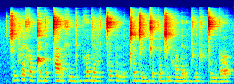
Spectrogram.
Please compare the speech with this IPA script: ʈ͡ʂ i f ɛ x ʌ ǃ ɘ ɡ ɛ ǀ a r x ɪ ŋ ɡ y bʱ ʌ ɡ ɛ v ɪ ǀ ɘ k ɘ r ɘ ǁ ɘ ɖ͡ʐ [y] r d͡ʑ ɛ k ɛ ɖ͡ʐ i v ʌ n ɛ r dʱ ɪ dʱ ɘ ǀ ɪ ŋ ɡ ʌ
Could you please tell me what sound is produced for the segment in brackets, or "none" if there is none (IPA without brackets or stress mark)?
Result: i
